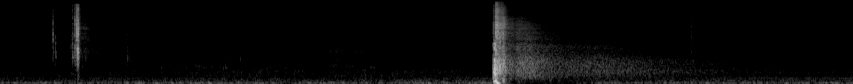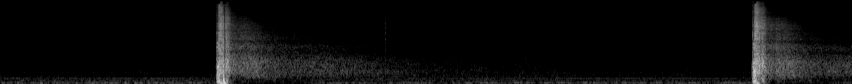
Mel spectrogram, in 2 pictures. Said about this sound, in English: Now it's going to be time for me to take a few shots. First 8 out of a high point C9.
